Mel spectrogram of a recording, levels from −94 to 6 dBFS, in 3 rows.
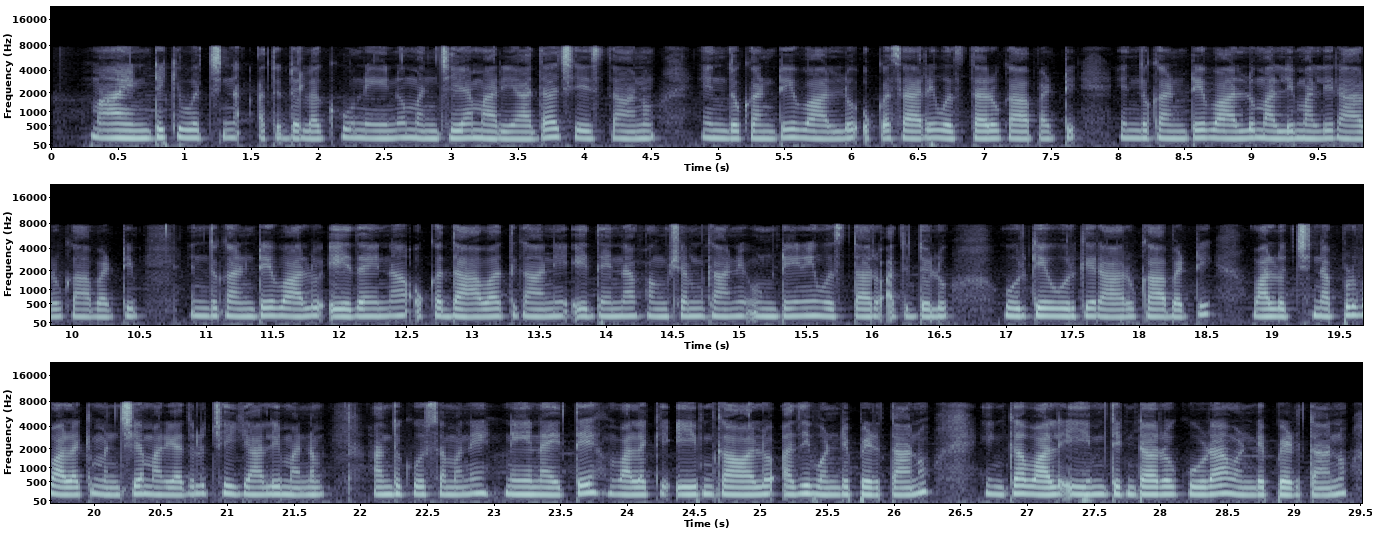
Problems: background sounds at intervals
